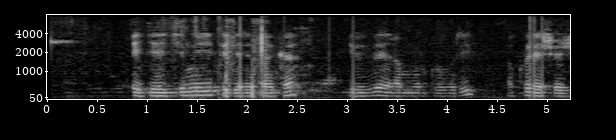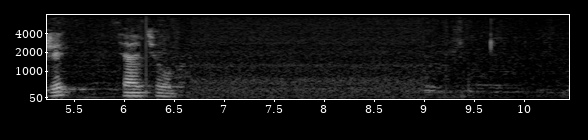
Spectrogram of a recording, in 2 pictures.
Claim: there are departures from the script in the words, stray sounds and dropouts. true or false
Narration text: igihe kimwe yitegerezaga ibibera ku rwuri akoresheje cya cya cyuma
true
